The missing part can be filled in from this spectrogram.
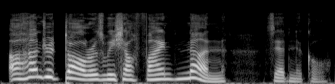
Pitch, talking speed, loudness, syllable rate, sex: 220 Hz, 160 wpm, -14 LUFS, 4.3 syllables/s, female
